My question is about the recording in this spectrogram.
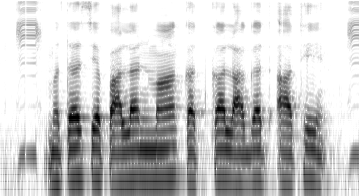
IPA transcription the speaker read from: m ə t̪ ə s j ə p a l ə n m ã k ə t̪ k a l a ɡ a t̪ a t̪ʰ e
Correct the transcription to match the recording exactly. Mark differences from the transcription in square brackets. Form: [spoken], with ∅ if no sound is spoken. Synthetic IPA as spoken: m ə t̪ ə s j ə p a l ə n m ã k ə t̪ k a l a ɡ [ə] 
